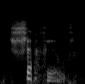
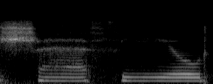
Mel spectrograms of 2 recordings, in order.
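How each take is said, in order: First: The first vowel is short and quick. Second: The first vowel is drawn out long. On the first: The speaker calls it right. "very short vowel sounds" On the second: The speaker calls it wrong. "we don't say Sheffield"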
